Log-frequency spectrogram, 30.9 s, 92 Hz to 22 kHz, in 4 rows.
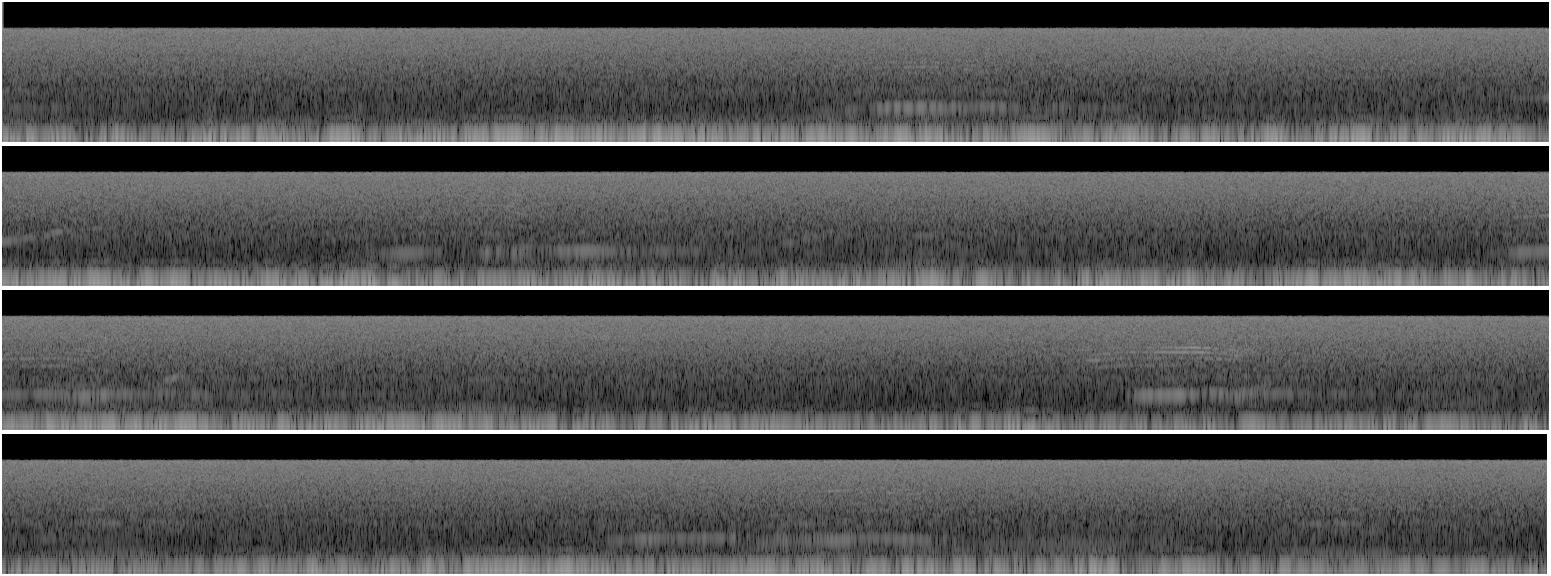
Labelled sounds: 15.3	15.8	humpback whale, 1.3 to 1.6 kHz
20.9	21.6	humpback whale, 1.1 to 2.4 kHz

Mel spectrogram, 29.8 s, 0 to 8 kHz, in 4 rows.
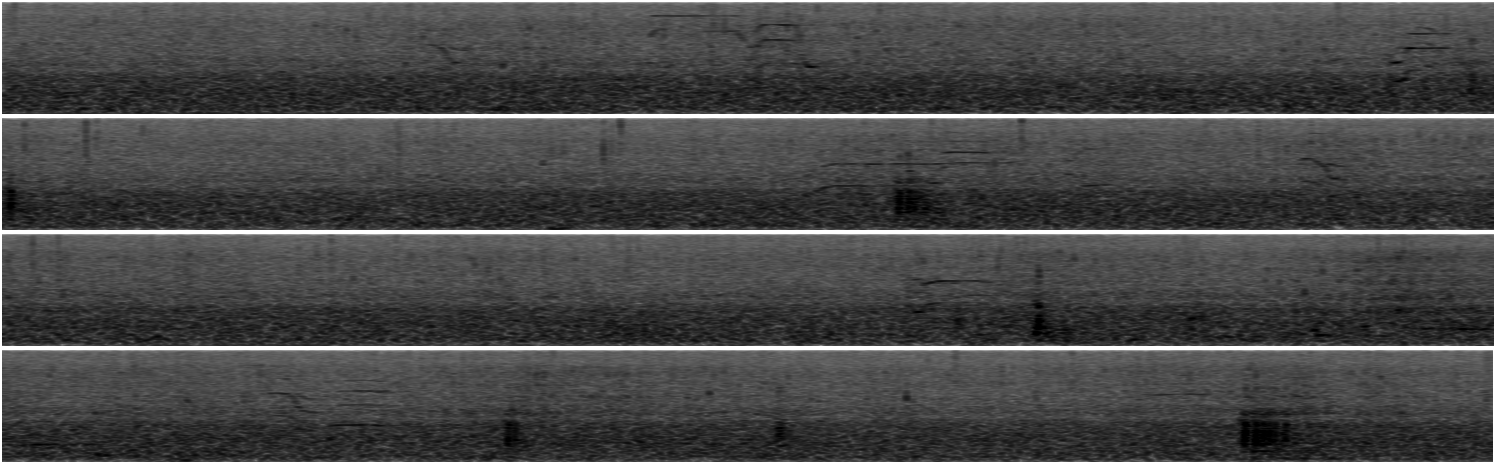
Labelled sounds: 3.2	3.6	killer whale, northern resident, G clan, 5.5 to 5.8 kHz
7.0	7.3	killer whale, northern resident, G clan, 2.1 to 2.5 kHz
11.5	12.4	killer whale, northern resident, G clan, 0.97 to 3.4 kHz
13.9	14.2	killer whale, northern resident, G clan, 2.2 to 2.8 kHz
19.5	19.9	killer whale, northern resident, G clan, 2.0 to 2.4 kHz
24.1	24.4	killer whale, northern resident, G clan, 2.6 to 2.8 kHz
28.1	28.4	killer whale, northern resident, G clan, 2.4 to 2.6 kHz

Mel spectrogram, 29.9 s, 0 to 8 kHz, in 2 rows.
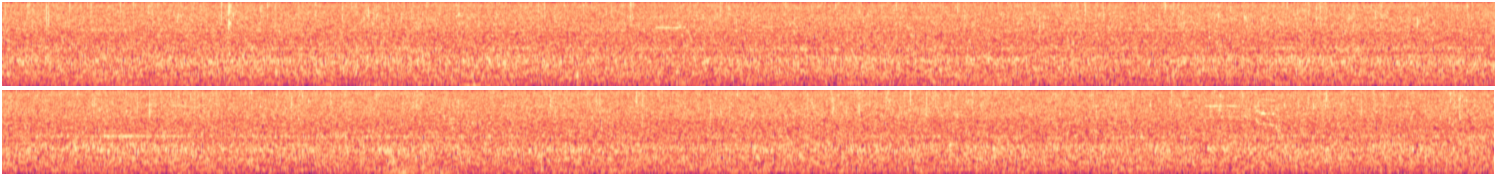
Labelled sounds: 6.5	6.9	killer whale, northern resident, G clan, 2.9 to 3.2 kHz
27.0	27.3	killer whale, northern resident, G clan, 4.3 to 4.5 kHz

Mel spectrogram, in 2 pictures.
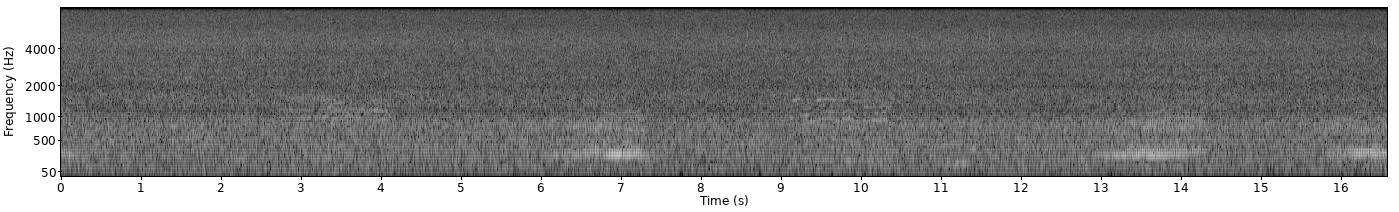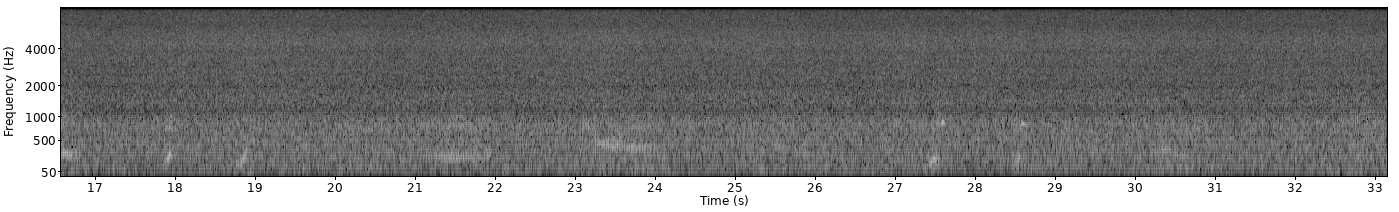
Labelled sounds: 9.4	9.7	humpback whale, 1.4 to 1.6 kHz

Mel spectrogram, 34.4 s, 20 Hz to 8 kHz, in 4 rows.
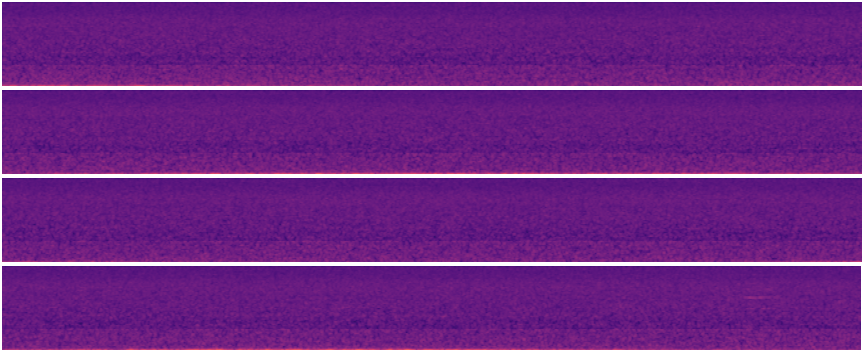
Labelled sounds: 33.2	33.5	killer whale, northern resident, G clan, call N24ii, 2.4 to 2.6 kHz

